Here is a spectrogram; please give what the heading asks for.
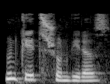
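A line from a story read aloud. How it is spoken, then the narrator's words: Plain. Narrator (German): sagte Scratchits Frau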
